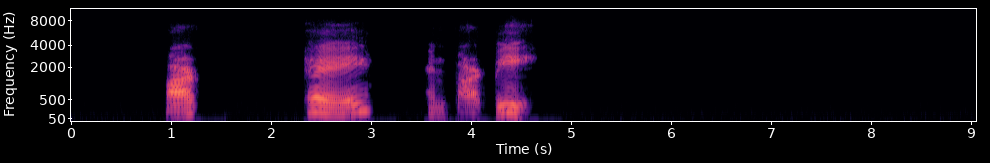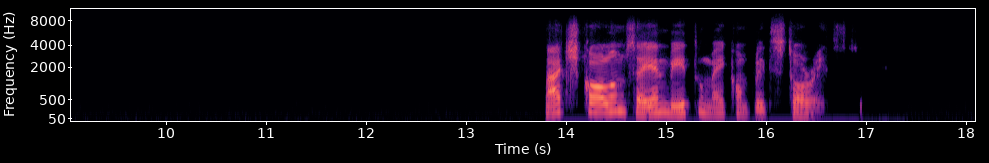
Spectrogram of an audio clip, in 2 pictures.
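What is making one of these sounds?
An elderly man speaks calmly over an online call, in short bursts with pauses.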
